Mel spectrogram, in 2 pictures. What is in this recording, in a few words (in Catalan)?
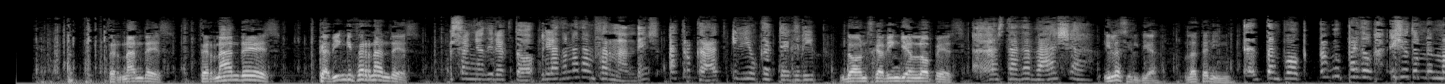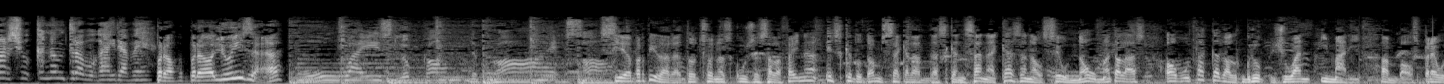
Comercial; MOBLES JOAN I MARI; Publicitat; Anoia Ràdio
